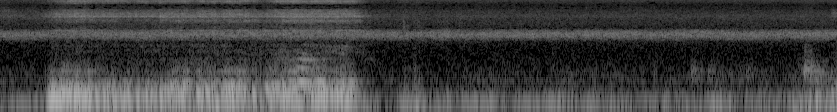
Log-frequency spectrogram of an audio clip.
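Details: A sleeping girl gives one long, low, rattling snore lasting about three seconds, then quiet breathing with faint room hiss. Snoring.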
